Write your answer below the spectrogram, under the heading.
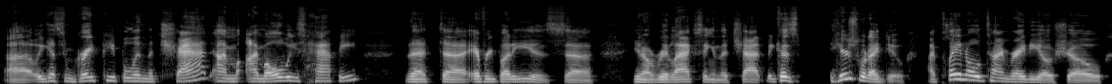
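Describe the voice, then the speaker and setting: A man hosting a podcast, talking informally and haltingly to his audience in a chatty, self-deprecating way. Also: medium pitch, animated, fairly bright tone, no echo, studio quality. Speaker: host of an old-time radio podcast. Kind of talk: informal hosted monologue to a live stream audience.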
